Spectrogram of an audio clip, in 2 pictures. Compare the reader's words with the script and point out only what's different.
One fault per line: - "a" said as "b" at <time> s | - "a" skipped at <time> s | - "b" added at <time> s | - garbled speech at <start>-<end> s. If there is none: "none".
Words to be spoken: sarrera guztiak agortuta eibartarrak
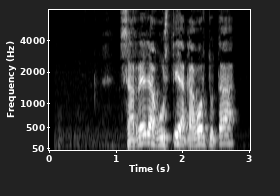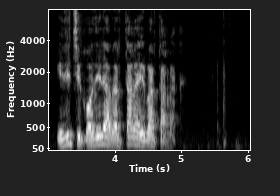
- "iritsiko dira bertara" added at 3.2 s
